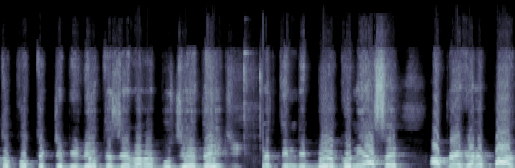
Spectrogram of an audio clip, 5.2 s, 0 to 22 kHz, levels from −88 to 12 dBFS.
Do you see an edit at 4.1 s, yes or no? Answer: no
